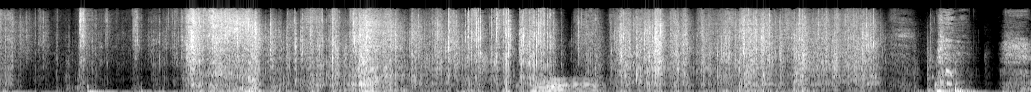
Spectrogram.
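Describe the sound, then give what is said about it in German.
Loud crinkling and rustling of plastic packaging being torn open and handled in front of a microphone as a parcel is unwrapped, with bursts of crackling and tearing throughout, and people talking intermittently underneath. “Ja, ich, also äh, soll, soll ich es vor dem Mikro auspacken, damit es auch besonders laut knistert?”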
